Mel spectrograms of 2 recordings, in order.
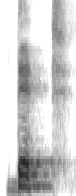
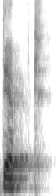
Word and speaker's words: debt: Fifth one bonafide colleague debt not depth.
